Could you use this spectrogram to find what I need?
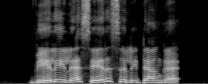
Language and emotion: Tamil, happy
